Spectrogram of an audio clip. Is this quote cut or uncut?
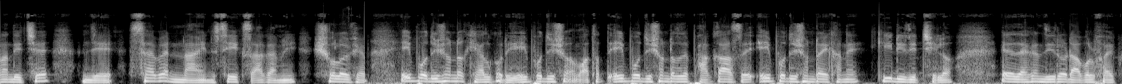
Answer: cut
